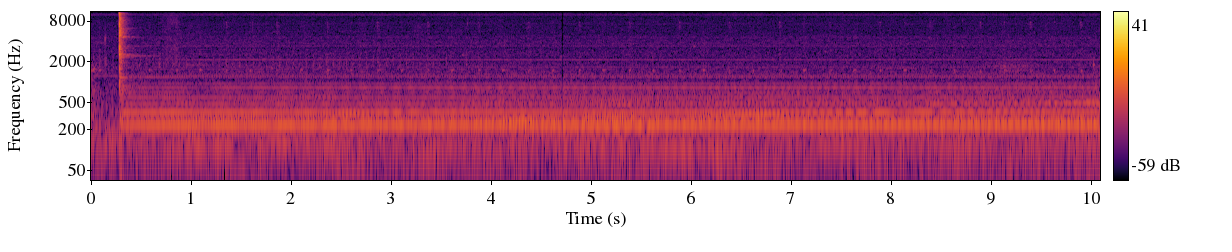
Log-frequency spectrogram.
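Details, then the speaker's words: NOEVSBIG solder fume extractor, a 120 V, 150 mm fan with a copper motor rated up to 3300 RPM, at its lowest speed: a click at switch-on, then a steady, smooth low hum with even tones and no ticking or rubbing. It runs healthy. "At the lowest speed, it sounds just kind of like a hum, but indeed, it is certainly going."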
